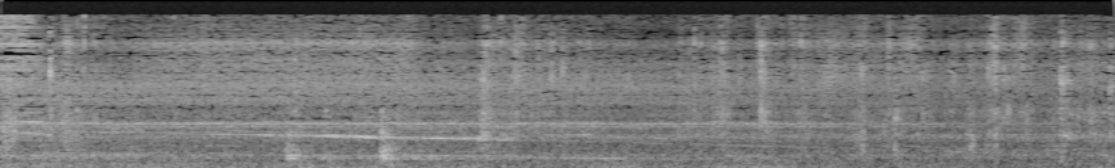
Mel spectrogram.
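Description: Meitetsu electric commuter train running through a tunnel, heard from the driver's cab: steady rumble of the wheels on the rails with a motor whine that falls slowly in pitch. Two louder knocks about three and four seconds in, with fainter clicks later.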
